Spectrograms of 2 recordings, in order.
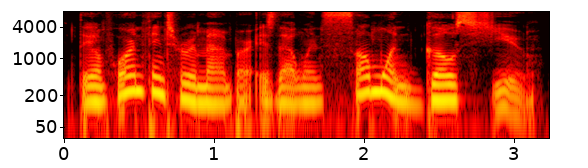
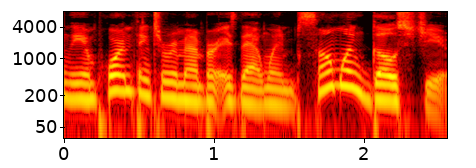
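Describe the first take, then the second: First: The sentence is said at a slow pace. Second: The sentence is said at a normal pace.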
